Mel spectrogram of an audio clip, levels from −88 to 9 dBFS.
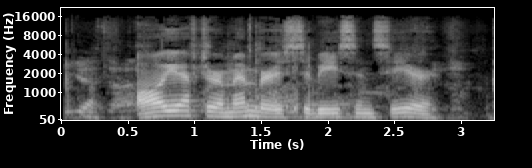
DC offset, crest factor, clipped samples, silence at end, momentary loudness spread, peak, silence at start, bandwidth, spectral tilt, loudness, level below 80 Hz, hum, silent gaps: under 0.1%; 16 dB; under 0.1%; 0.25 s; 13 LU; 0 dBFS; 0.05 s; 16.5 kHz; -4 dB/octave; -15 LUFS; -54 dBFS; none; none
